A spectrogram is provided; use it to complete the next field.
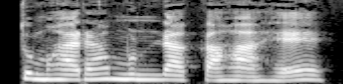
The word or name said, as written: मुंडा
